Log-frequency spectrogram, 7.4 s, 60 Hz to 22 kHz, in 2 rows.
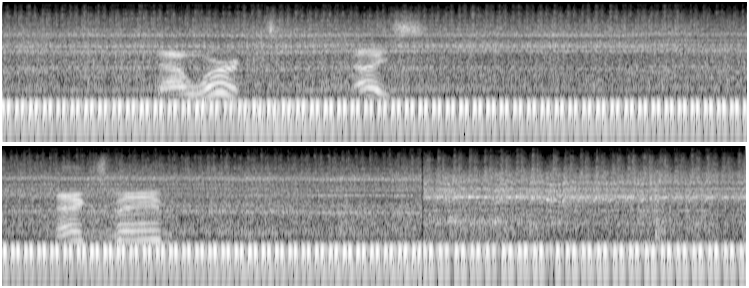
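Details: Indian FTR 1200 motorcycle with dead battery, jump-started with NOCO booster: engine fires and settles into a steady, even thrum, no knocks or misses; normal running.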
